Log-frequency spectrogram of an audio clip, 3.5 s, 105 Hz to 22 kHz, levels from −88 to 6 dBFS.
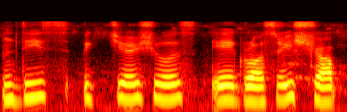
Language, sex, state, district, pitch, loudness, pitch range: English, female, Nagaland, Dimapur, 200 Hz, -18 LUFS, 185-205 Hz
